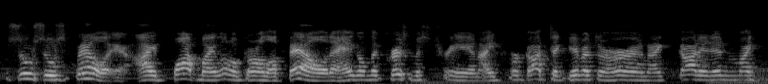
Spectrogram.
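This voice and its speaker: A man's voice: high voice, fairly even intonation, moderate pace, few pauses, a bit bright, soft background music. Bewildered family man, muffled recording. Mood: distraught. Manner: stammering, incredulous, colloquial. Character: agitated, bewildered family man, impatient and down on his luck. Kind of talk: radio drama acting.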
